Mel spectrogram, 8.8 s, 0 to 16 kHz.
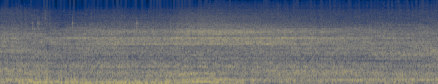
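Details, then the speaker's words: Rebuilt Nissan Tohatsu 9.8 hp two-stroke outboard, new piston rings, new carburetor not yet adjusted: rough raspy drone with brief rev rise and fall; runs but mixture needs fine adjustment, stalls afterward. "This motor's giving us a heck of a hard time, but like the Castaway, we made fire!"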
